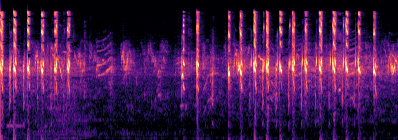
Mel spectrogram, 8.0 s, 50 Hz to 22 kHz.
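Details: Osprey at a nest at Dunrovin Ranch on 15 July 2018, around 7:55 PM, as an adult brings in a large headless fish: sharp, high whistled chirps in rapid series, about four per second, with a brief quieter pause midway.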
